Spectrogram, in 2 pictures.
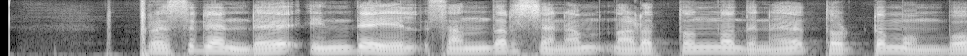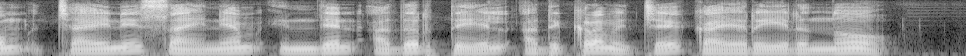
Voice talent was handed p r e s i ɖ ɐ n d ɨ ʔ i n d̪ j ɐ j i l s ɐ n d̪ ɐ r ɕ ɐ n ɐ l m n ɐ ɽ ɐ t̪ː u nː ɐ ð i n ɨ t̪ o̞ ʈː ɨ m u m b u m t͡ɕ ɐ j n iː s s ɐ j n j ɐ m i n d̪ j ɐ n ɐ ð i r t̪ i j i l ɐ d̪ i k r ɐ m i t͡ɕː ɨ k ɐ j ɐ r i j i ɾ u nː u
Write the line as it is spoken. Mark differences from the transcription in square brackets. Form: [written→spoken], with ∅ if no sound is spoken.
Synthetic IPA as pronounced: p r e s i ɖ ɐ n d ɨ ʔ i n d̪ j ɐ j i l s ɐ n d̪ ɐ r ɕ ɐ n ɐ [l→∅] m n ɐ ɽ ɐ t̪ː u nː ɐ ð i n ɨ t̪ o̞ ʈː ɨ m u m b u m t͡ɕ ɐ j n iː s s ɐ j n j ɐ m i n d̪ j ɐ n ɐ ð i r t̪ i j i l ɐ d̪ i k r ɐ m i t͡ɕː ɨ k ɐ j ɐ r i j i ɾ u nː u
